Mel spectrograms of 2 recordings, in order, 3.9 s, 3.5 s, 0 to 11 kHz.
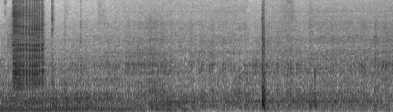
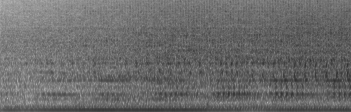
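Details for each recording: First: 2011 Honda Civic, cold start after sitting overnight, in Drive: light, uneven tapping of about three to four per second that sounds internal. It was traced to a wiggling, loose belt-drive tensioner rather than the timing chain or flex plate. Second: 2011 Honda Civic running in Drive with the accessory belt removed: smooth, even running as revs rise slightly under load, no rattle or chirp; the earlier engine noise was traced to the belt tensioner.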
